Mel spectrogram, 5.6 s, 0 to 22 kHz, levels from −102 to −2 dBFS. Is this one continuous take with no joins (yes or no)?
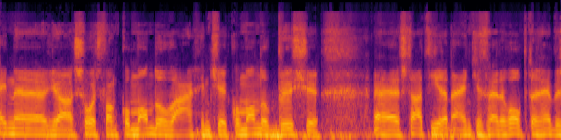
yes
